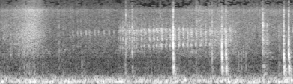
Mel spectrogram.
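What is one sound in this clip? A fishing reel ticks rapidly as line is wound in.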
